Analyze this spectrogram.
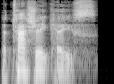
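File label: "attache case", English, British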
